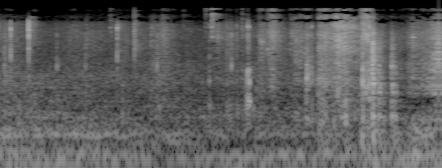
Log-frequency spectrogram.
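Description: Footsteps and light clicks on a tile floor, then a burst of rustling and clicking near the end as a window shade is pushed aside, over a steady low hum.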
